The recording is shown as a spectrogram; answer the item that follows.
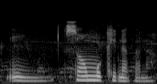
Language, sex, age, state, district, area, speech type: Santali, female, 18-30, West Bengal, Birbhum, rural, spontaneous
